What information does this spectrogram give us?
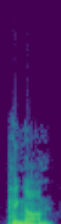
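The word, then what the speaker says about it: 平安: The word for apple in Chinese, ping, sounds like the word for peace, ping'an.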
